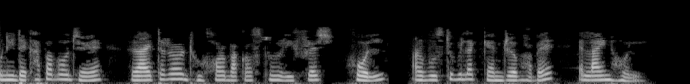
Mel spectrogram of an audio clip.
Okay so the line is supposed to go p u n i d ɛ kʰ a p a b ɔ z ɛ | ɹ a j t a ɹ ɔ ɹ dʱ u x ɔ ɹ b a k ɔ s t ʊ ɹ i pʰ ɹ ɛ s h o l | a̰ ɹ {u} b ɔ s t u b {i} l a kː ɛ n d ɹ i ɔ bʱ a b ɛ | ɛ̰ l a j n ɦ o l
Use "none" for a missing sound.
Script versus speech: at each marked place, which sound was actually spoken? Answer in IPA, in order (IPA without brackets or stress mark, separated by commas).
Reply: u, i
